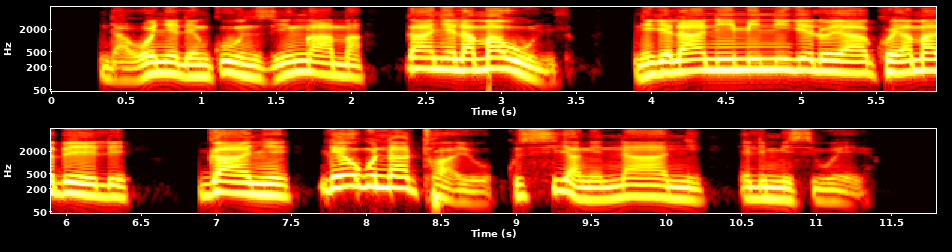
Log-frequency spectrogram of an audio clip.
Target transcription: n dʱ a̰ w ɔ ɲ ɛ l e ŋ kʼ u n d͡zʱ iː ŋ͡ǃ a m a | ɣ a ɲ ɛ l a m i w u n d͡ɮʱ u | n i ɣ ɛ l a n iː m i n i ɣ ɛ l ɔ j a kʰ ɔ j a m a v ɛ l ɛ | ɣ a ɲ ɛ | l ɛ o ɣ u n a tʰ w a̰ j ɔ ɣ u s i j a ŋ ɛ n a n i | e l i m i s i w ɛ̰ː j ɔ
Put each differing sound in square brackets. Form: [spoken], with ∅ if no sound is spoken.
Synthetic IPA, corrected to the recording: n dʱ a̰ w ɔ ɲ ɛ l e ŋ kʼ u n d͡zʱ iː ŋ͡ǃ a m a | ɣ a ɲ ɛ l a m [a] w u n d͡ɮʱ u | n i ɣ ɛ l a n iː m i n i ɣ ɛ l ɔ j a kʰ ɔ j a m a [β] ɛ l ɛ | ɣ a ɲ ɛ | l ɛ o ɣ u n a tʰ w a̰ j ɔ ɣ u s i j a ŋ ɛ n a n i | e l i m i s i w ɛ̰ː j ɔ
